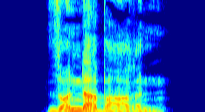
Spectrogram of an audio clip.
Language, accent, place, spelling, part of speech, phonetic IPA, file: German, Germany, Berlin, sonderbaren, adjective, [ˈzɔndɐˌbaːʁən], De-sonderbaren.ogg
- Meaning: inflection of sonderbar: 1. strong genitive masculine/neuter singular 2. weak/mixed genitive/dative all-gender singular 3. strong/weak/mixed accusative masculine singular 4. strong dative plural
